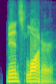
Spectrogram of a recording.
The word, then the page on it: manslaughter: American English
